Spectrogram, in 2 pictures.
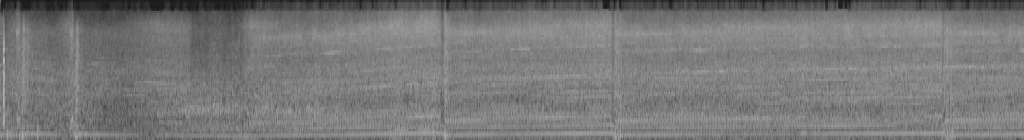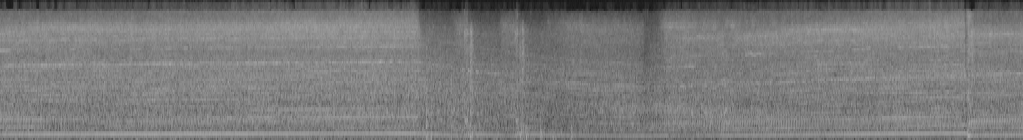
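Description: A Porsche race car engine in the iRacing sim, a steady high whine holding revs with sharp dips at gear shifts and lifts, loud and continuous throughout with no voices.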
